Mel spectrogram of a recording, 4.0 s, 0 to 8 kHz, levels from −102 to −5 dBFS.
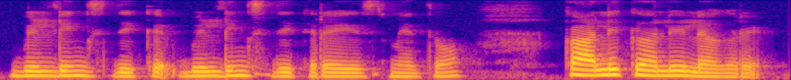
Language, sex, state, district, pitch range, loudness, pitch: Hindi, female, Haryana, Charkhi Dadri, 145-175 Hz, -16 LUFS, 155 Hz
